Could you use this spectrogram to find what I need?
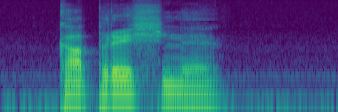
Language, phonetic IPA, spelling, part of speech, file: Polish, [kaˈprɨɕnɨ], kapryśny, adjective, Pl-kapryśny.ogg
